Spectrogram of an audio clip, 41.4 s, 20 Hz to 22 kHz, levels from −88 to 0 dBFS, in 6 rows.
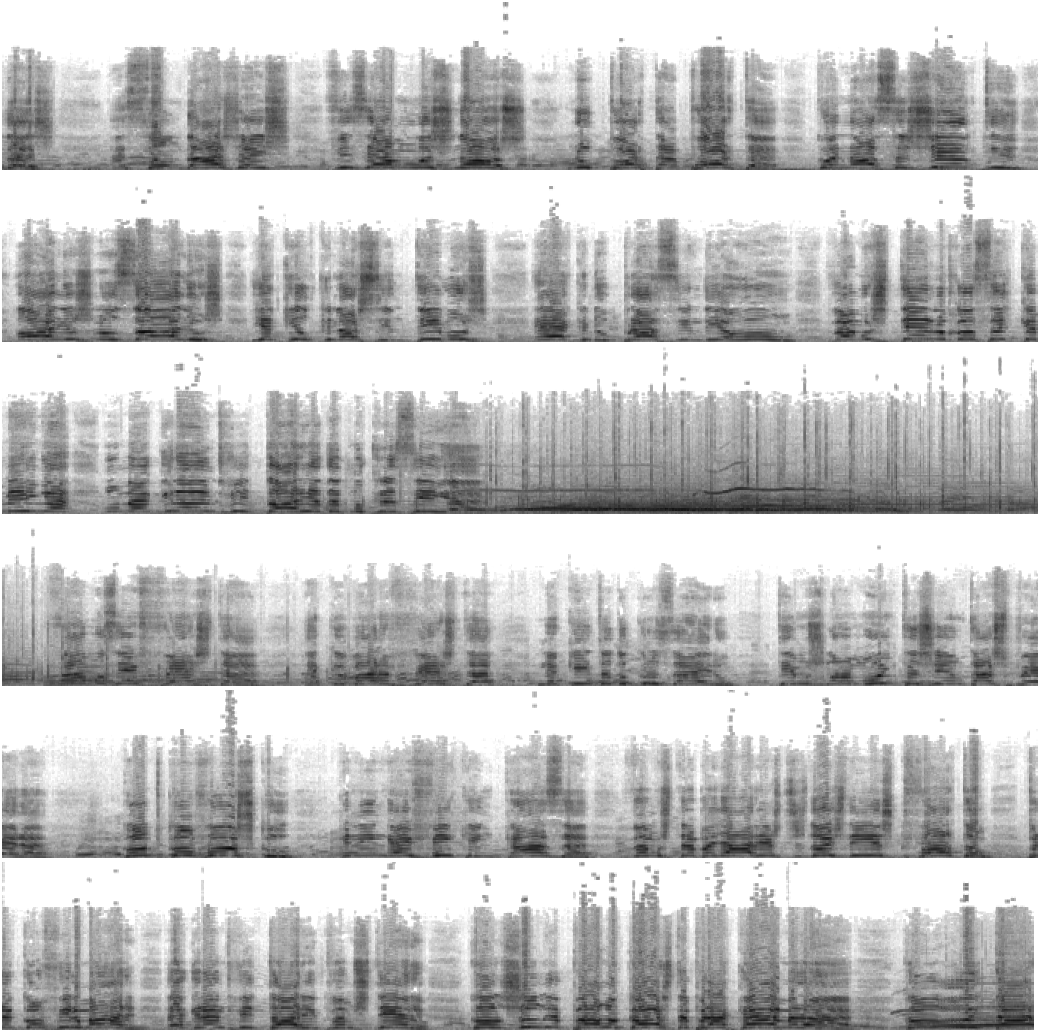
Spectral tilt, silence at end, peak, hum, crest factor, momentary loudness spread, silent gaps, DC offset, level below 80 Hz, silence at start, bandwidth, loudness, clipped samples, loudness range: -1 dB/octave; 0 s; -2 dBFS; none; 14 dB; 11 LU; none; under 0.1%; -42 dBFS; 0 s; 17.5 kHz; -15 LUFS; under 0.1%; 7 LU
